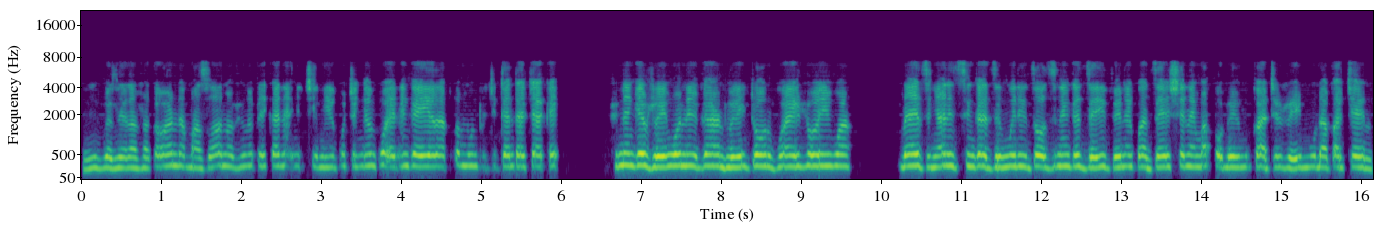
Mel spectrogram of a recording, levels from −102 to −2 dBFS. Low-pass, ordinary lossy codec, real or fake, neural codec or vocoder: 7.2 kHz; MP3, 96 kbps; fake; codec, 16 kHz, 2 kbps, FunCodec, trained on LibriTTS, 25 frames a second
